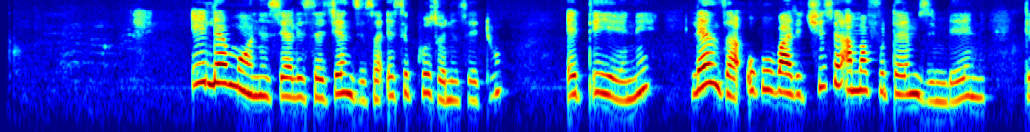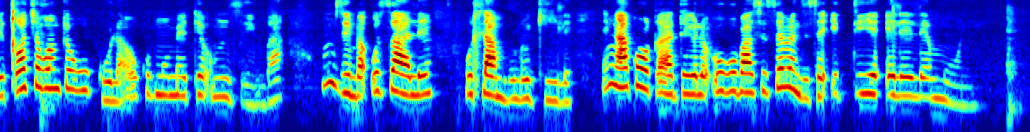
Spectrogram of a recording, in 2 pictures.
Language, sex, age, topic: North Ndebele, male, 25-35, health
